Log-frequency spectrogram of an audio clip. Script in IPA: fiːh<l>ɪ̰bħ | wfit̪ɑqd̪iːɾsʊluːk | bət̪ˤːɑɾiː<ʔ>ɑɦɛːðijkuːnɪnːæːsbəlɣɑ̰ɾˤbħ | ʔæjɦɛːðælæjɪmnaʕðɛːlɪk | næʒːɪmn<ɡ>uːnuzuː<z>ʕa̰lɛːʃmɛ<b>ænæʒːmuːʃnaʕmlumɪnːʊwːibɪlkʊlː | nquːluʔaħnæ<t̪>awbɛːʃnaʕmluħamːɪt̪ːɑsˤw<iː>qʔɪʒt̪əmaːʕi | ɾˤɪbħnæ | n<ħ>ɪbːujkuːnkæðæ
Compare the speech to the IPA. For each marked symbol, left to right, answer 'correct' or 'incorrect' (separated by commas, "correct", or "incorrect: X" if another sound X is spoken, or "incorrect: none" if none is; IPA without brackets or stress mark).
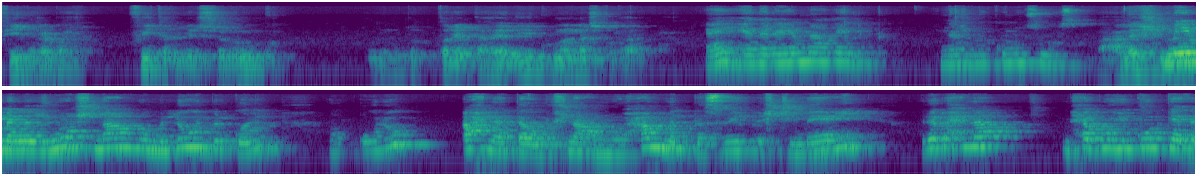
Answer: incorrect: ɾ, incorrect: q, incorrect: k, correct, incorrect: m, correct, correct, correct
